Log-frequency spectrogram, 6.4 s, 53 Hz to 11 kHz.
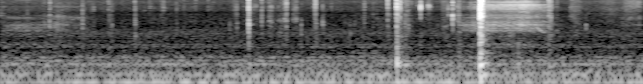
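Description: A few light clicks and taps of small metal phone parts being handled: the iPhone 5s display's metal back shield plate being fitted onto the new screen. The sharpest click comes near the end, over a faint steady hum.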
